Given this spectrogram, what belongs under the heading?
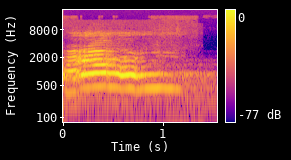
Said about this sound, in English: Where am I now? Is that a cat?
